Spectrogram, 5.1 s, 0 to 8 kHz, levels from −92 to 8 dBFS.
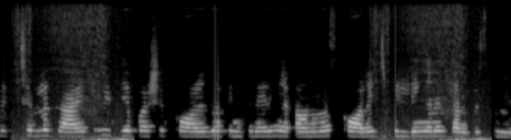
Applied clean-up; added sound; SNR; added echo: none; Fireworks; 11 dB; none.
